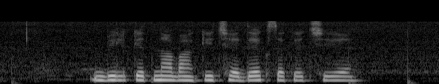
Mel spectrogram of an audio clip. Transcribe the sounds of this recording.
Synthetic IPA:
bilket̪nabãkit͡ʃʰɛd̪ekʰsəkɛt͡ʃʰijɛ

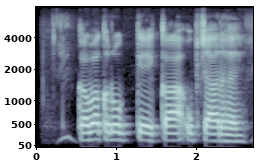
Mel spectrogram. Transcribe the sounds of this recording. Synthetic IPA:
kəʋəkɾoːɡ̚kekaʔʊpt͡ʃaːɾɦɛː

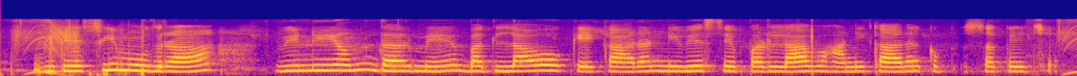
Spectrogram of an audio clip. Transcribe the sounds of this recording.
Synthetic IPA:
ʋɪd̪eːsimud̪ɾa | ʋɪnijəmd̪əɾmẽbəd̪laːõkekaːɾəɳnɪʋeːsepəɾlaːbʱɦanikaːɾək | səket͡ʃʰɛː

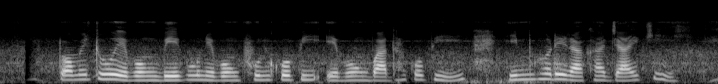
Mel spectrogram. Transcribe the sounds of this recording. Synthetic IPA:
ʈɔmeʈoeboŋbeɡuneboŋfʰulkopiʔeboŋbad̪ʱakopiɦinɡʱɔɾeɾakʰad͡ʑaeki

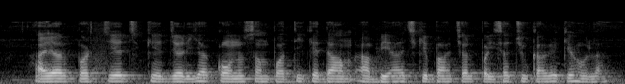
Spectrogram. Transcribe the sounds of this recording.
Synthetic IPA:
haːjəɾpəɾt͡ʃeːd͡ʒked͡ʒəɽijakɔːnosə̃mpət̪ːiked̪aːmaːbjaːd͡ʒkebãːt͡ʃəlpəɪsat͡ʃʊkaːʋekeɦoːlaː

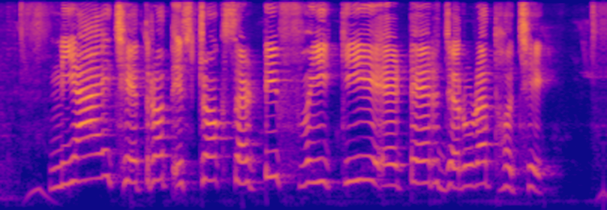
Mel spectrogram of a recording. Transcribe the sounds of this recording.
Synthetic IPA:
nijajt͡ʃʰet̪ɾɔt̪isʈɔksəɾʈipʰikieʈeɾd͡ʒəɾuɾət̪ɦot͡ʃʰek̚

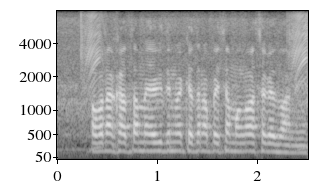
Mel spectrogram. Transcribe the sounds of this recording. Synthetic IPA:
ɐpnakʰaːt̪amɛ̃eːk̚d̪ɪnmẽkɪt̪napɛːsamɐ̃ŋɡaːsɐkəd͡ʒbaːneɛ̃

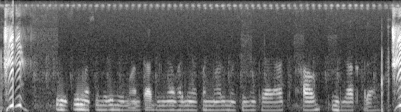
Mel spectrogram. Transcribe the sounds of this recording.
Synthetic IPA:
ɾesiməsinɾiniɾma̰ːnt̪a̰d̪ʊnijabʱəɾmẽəpənmaːlməsiːnõkeajaːt̪aːʊnɪɾjaːk̪kəɾəɦɛ

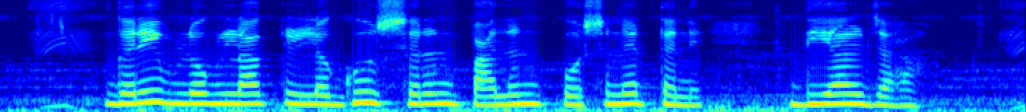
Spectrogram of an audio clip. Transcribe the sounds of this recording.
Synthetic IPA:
ɡəɾiːbloːɡlaːkləɡʱusəɾənpaːlənpoːsneɾt̪ɐned̪ijaːld͡ʒaɦaː

